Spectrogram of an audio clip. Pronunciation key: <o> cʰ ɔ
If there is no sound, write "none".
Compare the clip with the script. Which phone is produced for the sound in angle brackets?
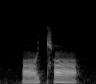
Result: ɔ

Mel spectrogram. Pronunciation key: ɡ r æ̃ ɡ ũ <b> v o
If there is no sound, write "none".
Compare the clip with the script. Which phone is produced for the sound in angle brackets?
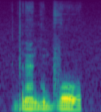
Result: b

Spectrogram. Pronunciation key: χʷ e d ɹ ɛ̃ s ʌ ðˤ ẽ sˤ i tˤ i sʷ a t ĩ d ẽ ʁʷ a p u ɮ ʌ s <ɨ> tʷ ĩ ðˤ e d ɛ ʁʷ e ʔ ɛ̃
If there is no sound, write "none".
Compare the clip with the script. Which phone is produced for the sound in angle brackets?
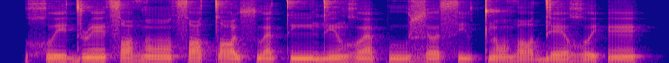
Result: i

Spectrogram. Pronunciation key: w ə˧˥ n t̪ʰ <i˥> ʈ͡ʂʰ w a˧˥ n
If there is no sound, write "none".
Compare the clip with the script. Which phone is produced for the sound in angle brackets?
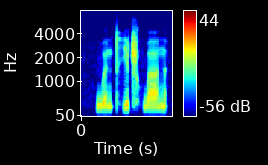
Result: i˥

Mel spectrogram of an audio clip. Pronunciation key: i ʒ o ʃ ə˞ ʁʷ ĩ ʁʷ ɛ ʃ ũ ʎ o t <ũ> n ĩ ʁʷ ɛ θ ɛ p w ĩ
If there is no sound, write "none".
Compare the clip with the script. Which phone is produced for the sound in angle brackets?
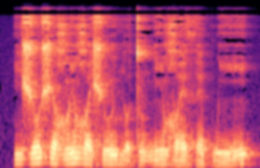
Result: ũ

